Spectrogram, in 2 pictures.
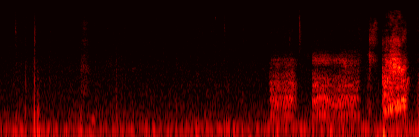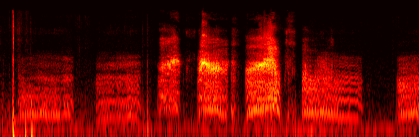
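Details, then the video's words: Big brother puppy and newborn puppy fighting: a quiet opening, then a run of short growls and yips that grow louder and harsher toward the end, roughly one burst per second. "Big brother puppy and new born puppy fighting"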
